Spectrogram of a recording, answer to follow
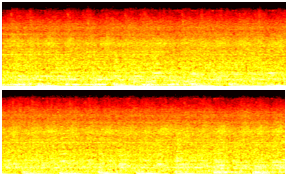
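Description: A large marine diesel engine running steadily in a ship's engine room, heard as a continuous noisy drone. Background music with a pulsing low bass plays over it.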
